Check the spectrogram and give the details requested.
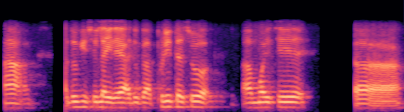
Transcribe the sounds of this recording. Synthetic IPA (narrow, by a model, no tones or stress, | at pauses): a | ɐduɡisulajɾeɐduɡapʰuɾitːɐsu | mojse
